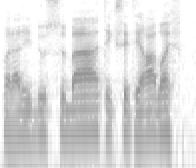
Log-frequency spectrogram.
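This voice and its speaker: A man's voice: mid-range voice, level tone, fast talker, a bit bright. A young man casually reviewing the month's manga to camera, rambling with many fillers and teasing his viewers.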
